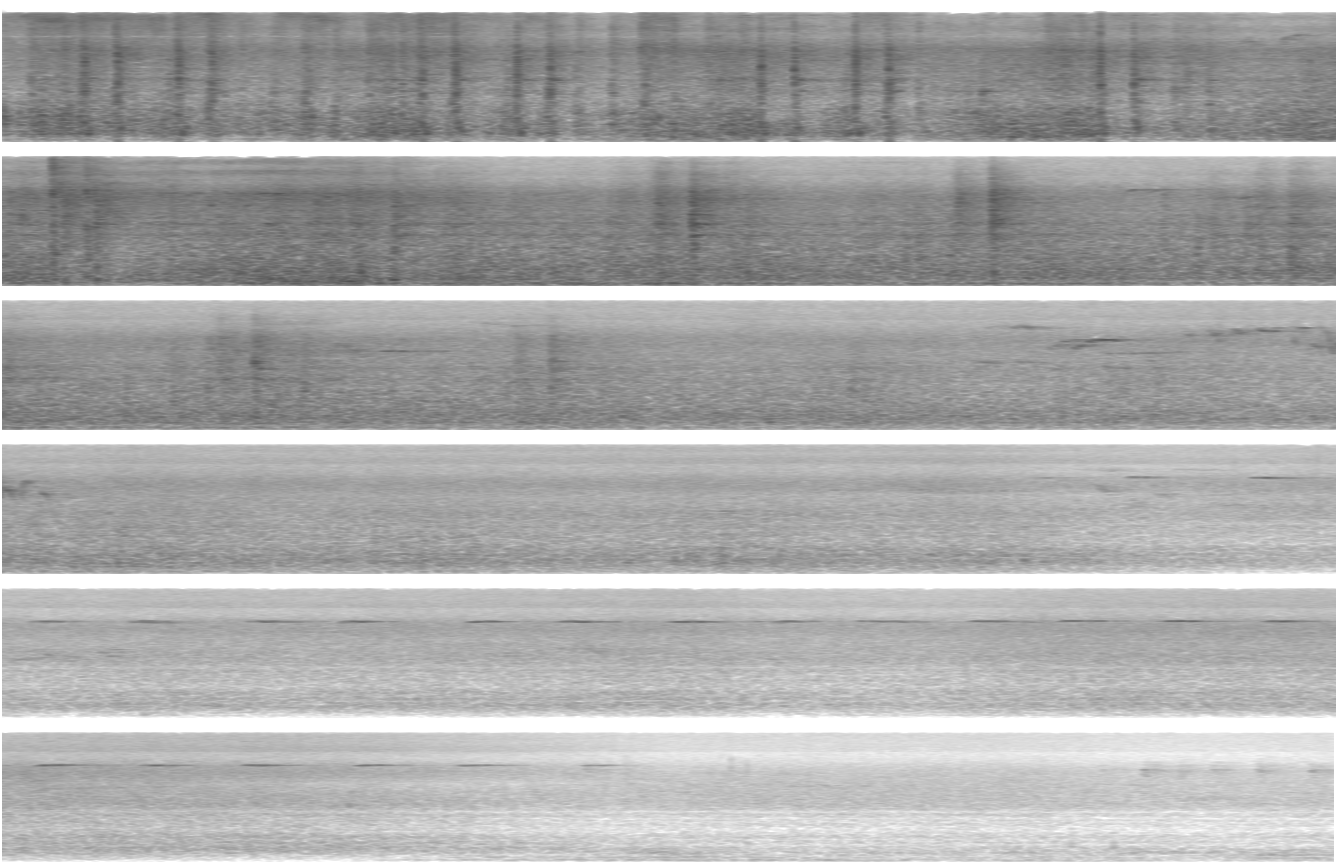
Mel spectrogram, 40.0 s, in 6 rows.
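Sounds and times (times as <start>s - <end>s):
train rumble: 0.0s - 26.1s.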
